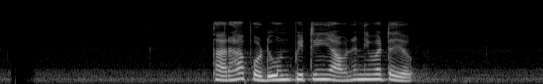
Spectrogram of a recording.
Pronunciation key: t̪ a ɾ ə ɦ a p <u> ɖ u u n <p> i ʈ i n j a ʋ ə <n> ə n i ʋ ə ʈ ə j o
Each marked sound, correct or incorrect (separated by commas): incorrect, correct, correct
